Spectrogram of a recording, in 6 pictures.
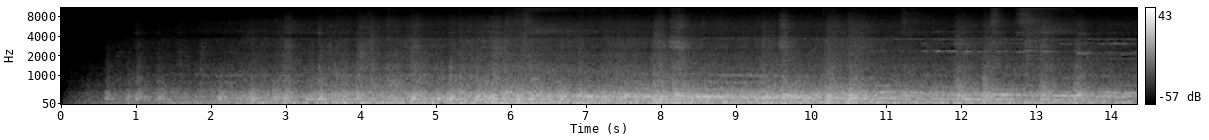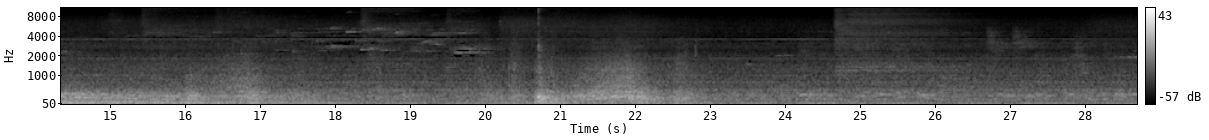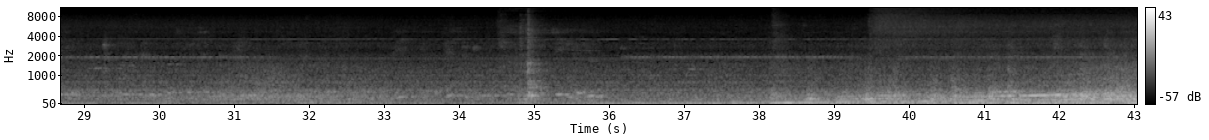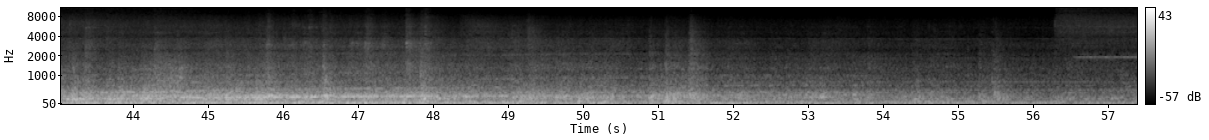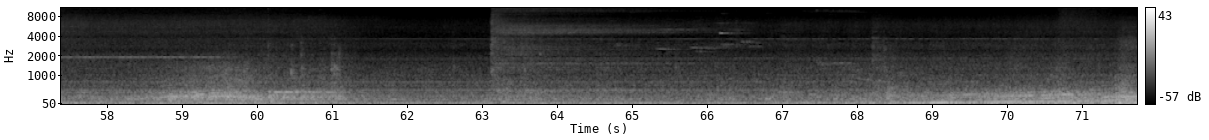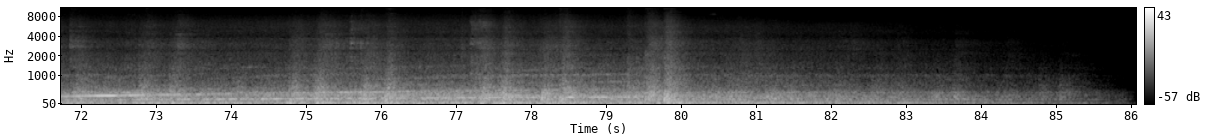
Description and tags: london-aldgate-east-tube-station-train-arrives-and-departs
Stereo recording of a train arriving and departing at Aldgate East tube station, and another train departing on the other track. London Underground trains have rubber wheels and a characteristic kind of rumble. The doors open and close automatically. Faint tannoy announcement in the background, and a couple of electronic warning tones when the doors open and close. Aldgate East station is huge but has a surprisingly 'dry' and 'dead' acoustic so that it is very quiet when the trains have gone.
Recorded on a Zoom H2 recorder, front microphones, 90 degree separation. No amplification or equilisation on this sample.
field-recording, london, london-underground, railway, trains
